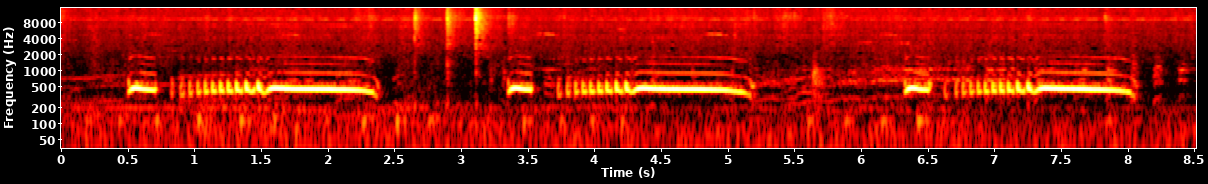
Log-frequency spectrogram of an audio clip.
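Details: Long-call song of a puter pelung dove, used as a lure to excite other doves. Three cooing phrases, each a short hoot, then a throbbing pulsed run that settles into a drawn-out level moan about every two and a half seconds.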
